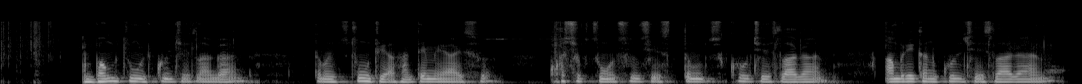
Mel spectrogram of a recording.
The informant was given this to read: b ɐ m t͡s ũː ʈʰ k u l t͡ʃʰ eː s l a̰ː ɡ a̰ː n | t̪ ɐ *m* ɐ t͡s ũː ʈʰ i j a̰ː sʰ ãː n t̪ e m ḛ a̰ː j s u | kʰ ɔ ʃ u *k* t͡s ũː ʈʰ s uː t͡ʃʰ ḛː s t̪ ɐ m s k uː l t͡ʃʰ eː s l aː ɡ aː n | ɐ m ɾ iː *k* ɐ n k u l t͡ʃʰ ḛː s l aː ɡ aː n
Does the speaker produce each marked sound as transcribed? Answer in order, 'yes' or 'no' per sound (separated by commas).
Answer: yes, yes, yes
